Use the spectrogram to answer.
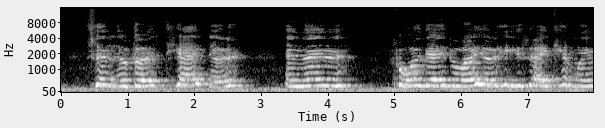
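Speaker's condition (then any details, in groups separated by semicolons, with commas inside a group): Cerebral palsy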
